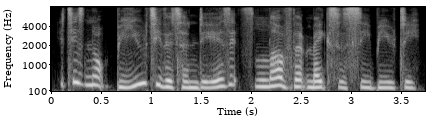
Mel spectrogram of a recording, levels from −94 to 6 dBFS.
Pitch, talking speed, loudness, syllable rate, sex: 235 Hz, 210 wpm, -17 LUFS, 4.7 syllables/s, female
